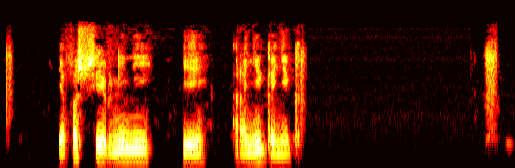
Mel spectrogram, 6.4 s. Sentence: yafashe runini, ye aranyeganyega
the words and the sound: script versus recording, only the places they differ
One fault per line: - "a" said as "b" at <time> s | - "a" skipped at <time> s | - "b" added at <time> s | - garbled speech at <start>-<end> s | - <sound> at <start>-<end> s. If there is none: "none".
none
